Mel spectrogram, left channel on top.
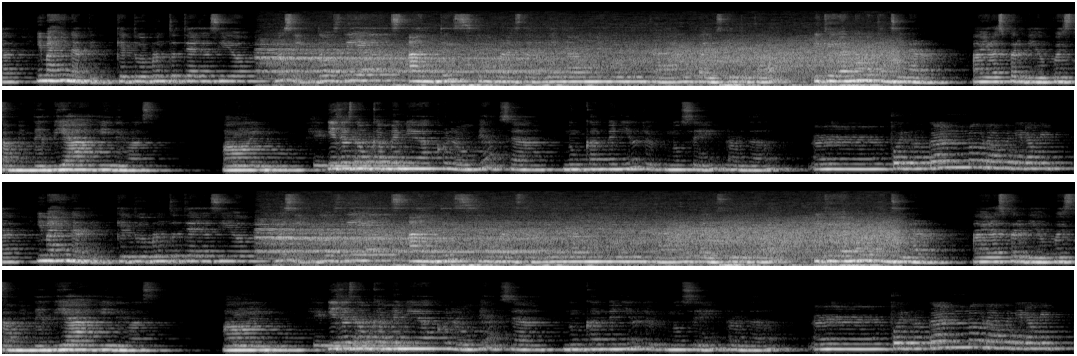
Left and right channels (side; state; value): both; normal; correlation 0.93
